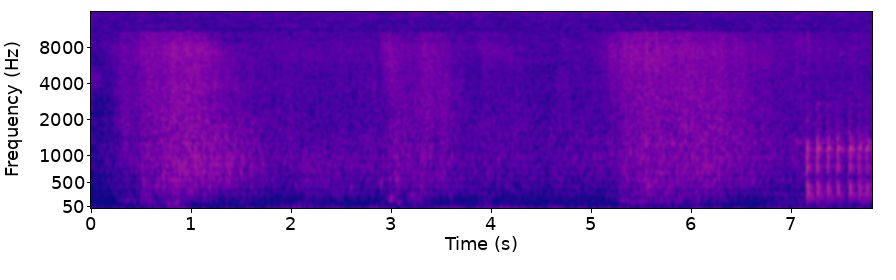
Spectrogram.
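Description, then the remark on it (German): Waves roll onto the shore in slow, repeating surges, each swell building into a broad hissing wash before receding. A brief rhythmic creak-like sound starts right at the end; no voices. “Das Rauschen der Wellen, die ans Ufer rollen, begleitet dich in diesem Augenblick der Entdeckung.”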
